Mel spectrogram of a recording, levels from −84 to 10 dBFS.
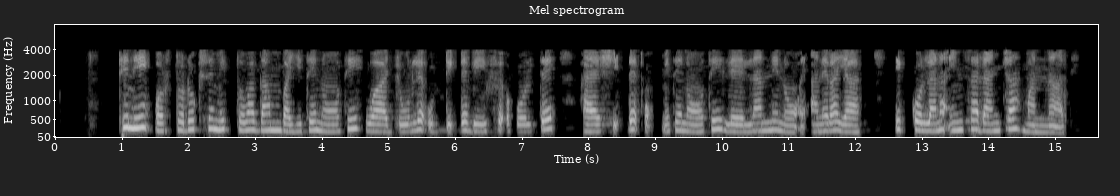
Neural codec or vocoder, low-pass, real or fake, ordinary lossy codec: none; 7.2 kHz; real; AAC, 16 kbps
